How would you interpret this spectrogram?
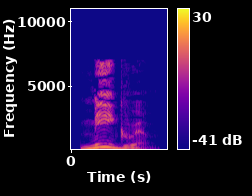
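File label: "megrim", British English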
